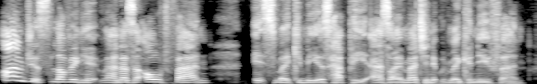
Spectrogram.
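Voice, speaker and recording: A man co-hosting a podcast with casual fan banter, informal, playful and excitable in the way he talks. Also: on the high side, brisk, dry recording, clean studio sound. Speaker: podcast co-host.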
